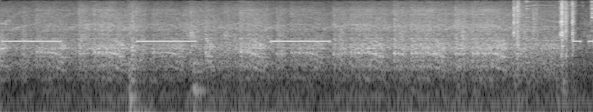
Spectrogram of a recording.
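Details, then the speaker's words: Car that would not turn over, battery tested with plenty of power: strong, even cranking under a repeating chime, briefly fires then fails to run; timing jump and compression to be checked; cranks but will not start. "well it wanted to do something there let's i heard it i felt it fire"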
